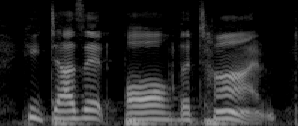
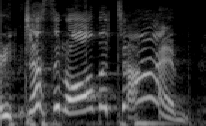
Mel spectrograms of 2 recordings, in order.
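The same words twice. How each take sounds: First: Measured, drawn-out statement in usual pitch; slow deliberate repeat. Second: High, loud exclamation; exasperated outburst. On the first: Mom repeats complaint to viewers, slow and settled. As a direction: bring it down and say it slowly. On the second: Mom complains about her kid's trick, high loud exasperation. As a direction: cry it out, pitched way up. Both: Real, not acted.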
